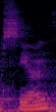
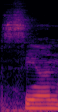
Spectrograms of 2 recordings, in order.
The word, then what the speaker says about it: SÉON: Uh we were really curious at the beginning um why they had chosen the name Seion. Seion is the South Korean pronunciation of Chan which the Japanese call Zen which means meditation.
